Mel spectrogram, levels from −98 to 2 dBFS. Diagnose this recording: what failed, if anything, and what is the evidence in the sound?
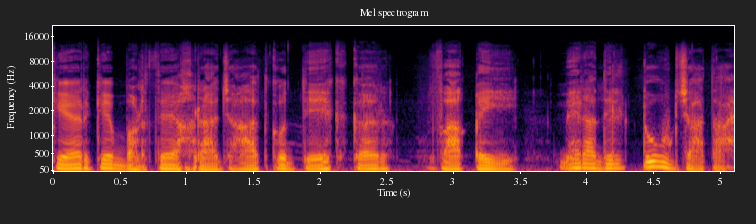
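Nothing failed here: no stage from the wiring to the playback leaves any mark on this speech recording.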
